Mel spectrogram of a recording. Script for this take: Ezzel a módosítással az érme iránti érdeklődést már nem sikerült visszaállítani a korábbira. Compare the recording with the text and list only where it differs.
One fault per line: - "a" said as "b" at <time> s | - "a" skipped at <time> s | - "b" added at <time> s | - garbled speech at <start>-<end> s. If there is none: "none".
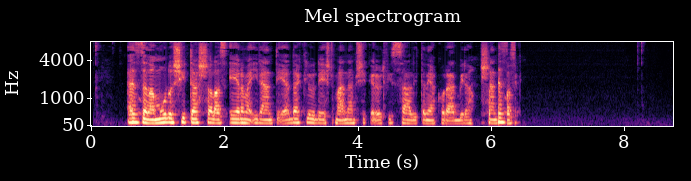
- garbled speech at 5.8-6.5 s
